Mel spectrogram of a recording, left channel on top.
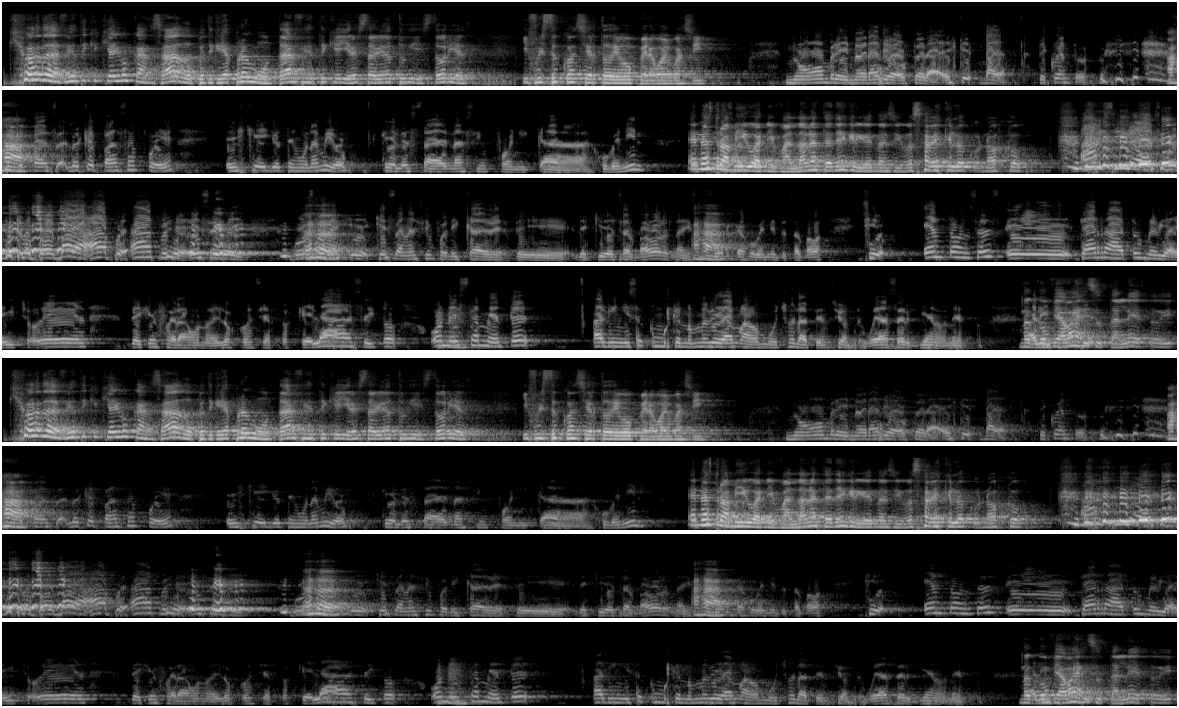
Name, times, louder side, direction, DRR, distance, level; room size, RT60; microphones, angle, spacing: voice 1, 0.1-4.7 5.2-7.0 11.6-12.0 18.6-22.0 22.3-24.1 25.3-25.9 26.3-26.9 30.4-30.7 39.6-39.9 42.3-42.4 45.4-46.9, equal, 5° left, 3 dB, 0.7 m, -20 dB
voice 2, 7.8-10.1 10.5-13.5 14.0-15.2 15.6-18.2 18.6-19.2 22.4-25.9 26.4-31.7 32.1-32.3 32.7-36.2 36.5-37.9 38.2-39.2 39.5-40.5 41.2-44.9 45.5-45.7 46.0-46.2, left 6 dB, 55° left, 18 dB, 0.4 m, -29 dB
15.0 x 8.0 x 7.7 m, 1.5 s
head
